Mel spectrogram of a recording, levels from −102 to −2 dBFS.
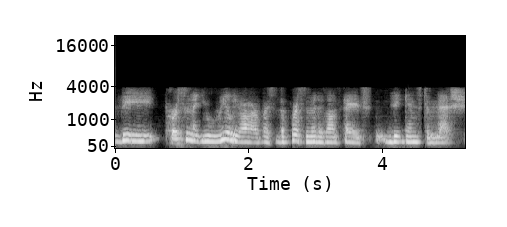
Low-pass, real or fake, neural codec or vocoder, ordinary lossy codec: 7.2 kHz; fake; codec, 24 kHz, 1 kbps, SNAC; AAC, 16 kbps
